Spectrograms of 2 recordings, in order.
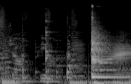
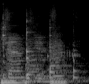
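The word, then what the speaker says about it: Cheongpyeong: It's pronounced as Changpyeong. It's exactly what I said. No, you said champion.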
